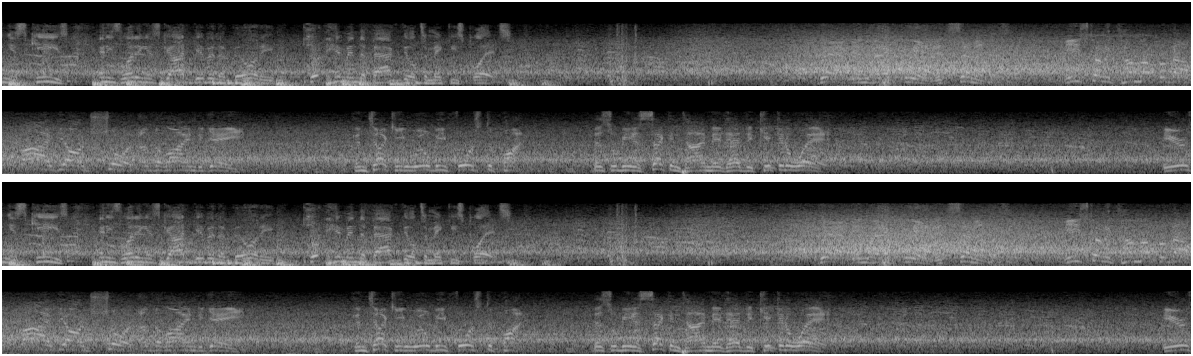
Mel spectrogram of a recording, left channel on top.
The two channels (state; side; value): normal; both; correlation 0.75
